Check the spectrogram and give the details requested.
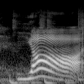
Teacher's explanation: you open and drop your mouth, and it's an extension of just long, open vowels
